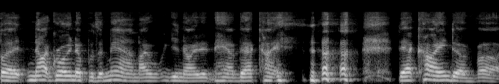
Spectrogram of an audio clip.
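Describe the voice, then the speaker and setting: This woman has an unremarkable speaking voice. Her pitch is fairly low, with ordinary pitch variation. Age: 60s. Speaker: paranormal experiencer and author. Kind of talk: interview.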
